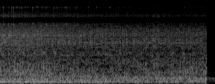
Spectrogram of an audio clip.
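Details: Maruti Suzuki Swift Dzire petrol (new model) with a complaint of heavy vibration and noise at start. After the belts were checked for pulley bearing noise and the engine mounting was fitted, it gives a steady, even, smooth idle with no knocks or rattles. Normal idle.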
